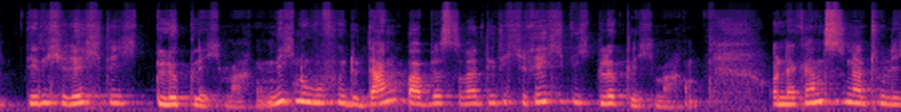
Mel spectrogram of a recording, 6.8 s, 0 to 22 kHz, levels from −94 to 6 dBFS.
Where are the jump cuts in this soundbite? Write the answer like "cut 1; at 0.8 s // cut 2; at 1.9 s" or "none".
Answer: cut 1; at 2.2 s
